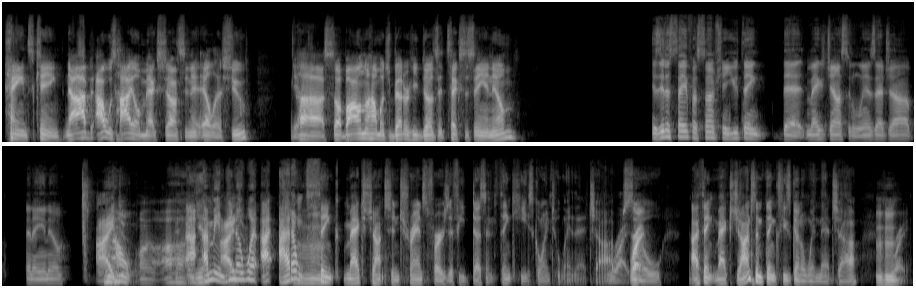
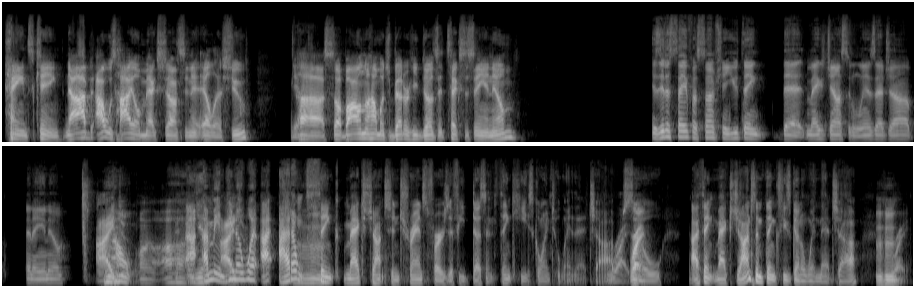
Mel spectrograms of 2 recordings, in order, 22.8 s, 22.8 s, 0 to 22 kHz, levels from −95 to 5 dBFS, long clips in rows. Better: neither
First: none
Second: none

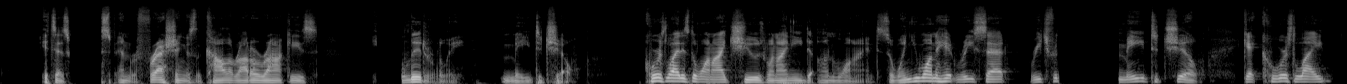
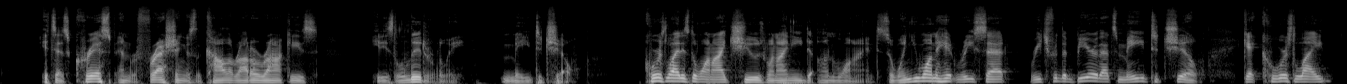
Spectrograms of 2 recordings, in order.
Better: second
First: audio cutting out; at 0.5 s, at 4 s and at 11 s for 0.5 s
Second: none

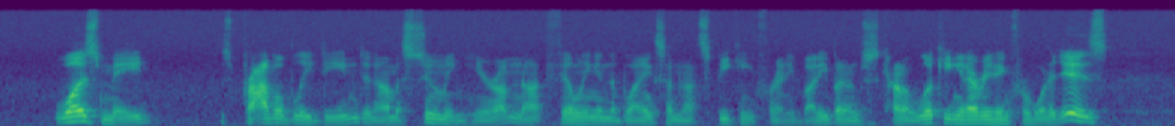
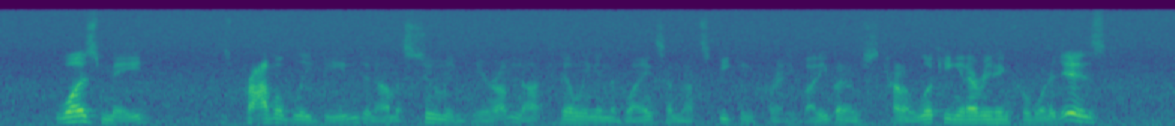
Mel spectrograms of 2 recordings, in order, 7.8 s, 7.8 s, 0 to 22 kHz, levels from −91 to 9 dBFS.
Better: first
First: hiss; faint; throughout; 20 dB below the speech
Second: hiss; loud; throughout; 7 dB below the speech

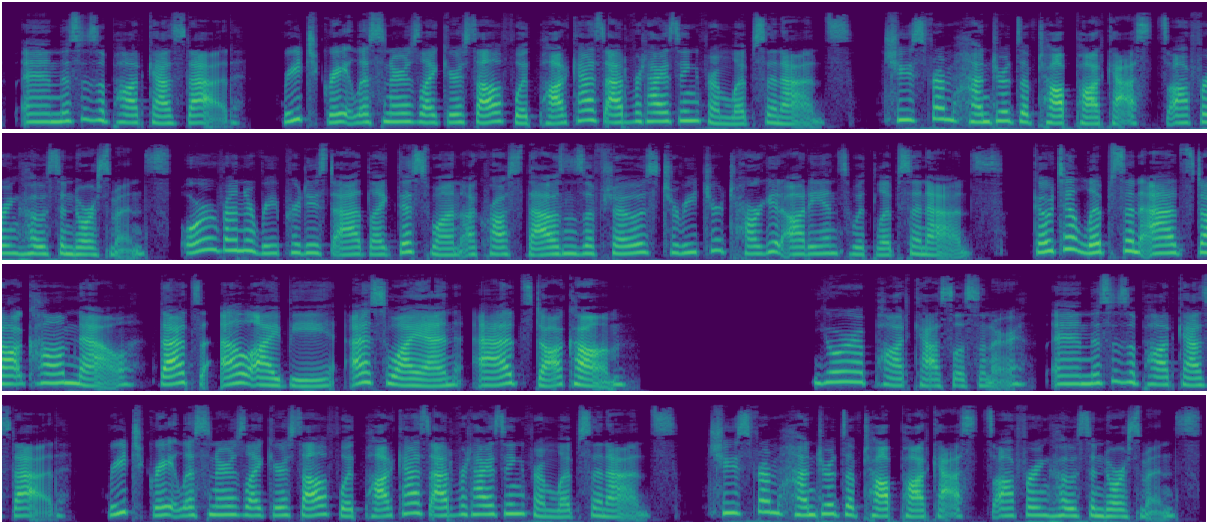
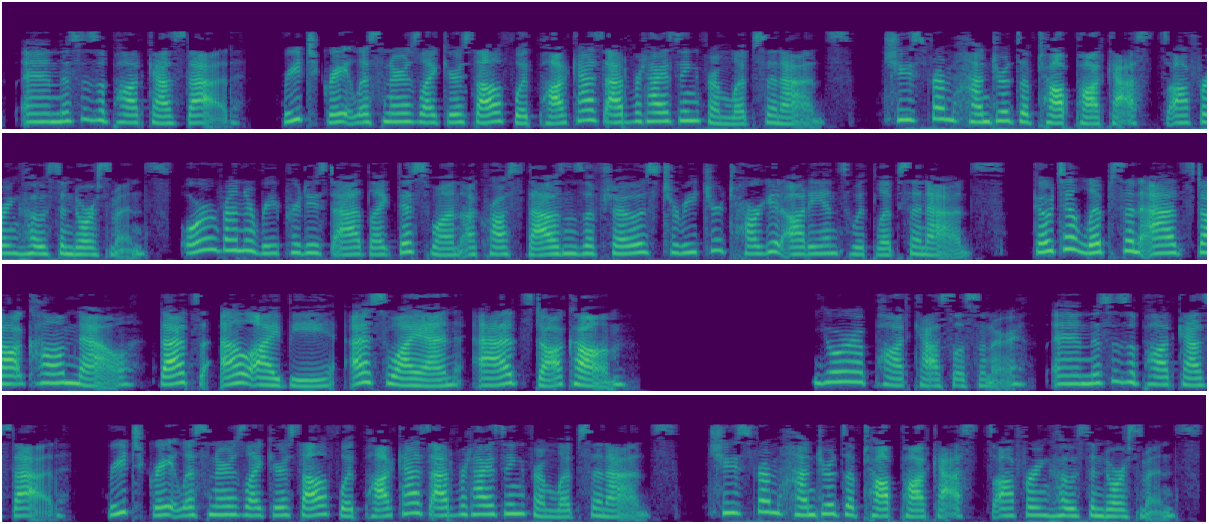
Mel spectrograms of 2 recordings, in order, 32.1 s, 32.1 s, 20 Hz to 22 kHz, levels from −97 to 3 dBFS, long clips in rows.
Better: first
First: none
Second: garbled, watery; slightly; nothing above 8 kHz

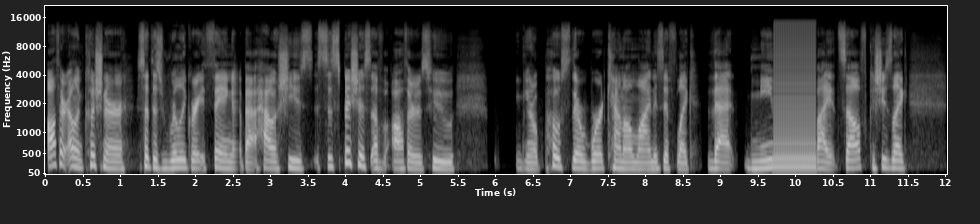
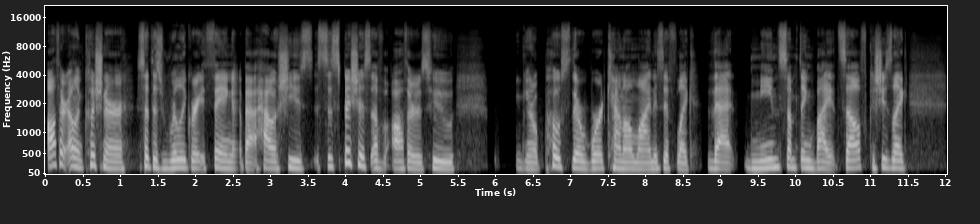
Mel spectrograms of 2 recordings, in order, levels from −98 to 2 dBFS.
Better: second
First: audio freezing; at 9.5 s for 0.5 s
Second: none

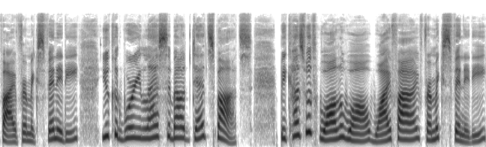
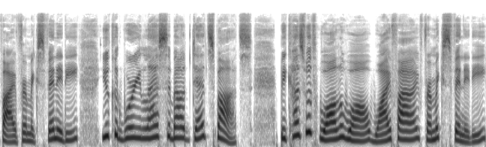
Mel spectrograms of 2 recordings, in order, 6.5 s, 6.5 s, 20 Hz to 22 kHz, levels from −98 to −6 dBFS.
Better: second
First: thin; very slightly; fading below 450 Hz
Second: none

